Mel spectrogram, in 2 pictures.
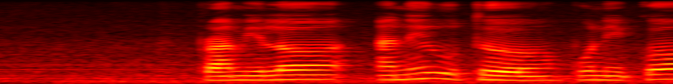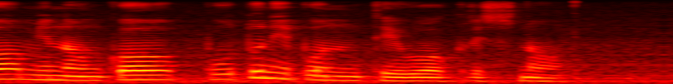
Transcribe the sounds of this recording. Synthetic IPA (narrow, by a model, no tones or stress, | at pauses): pɾamilɔanilud̪̥ɔ̤punikɔminɔŋkɔput̪unipʊnd̪̥e̤wɔkɾisnɔ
